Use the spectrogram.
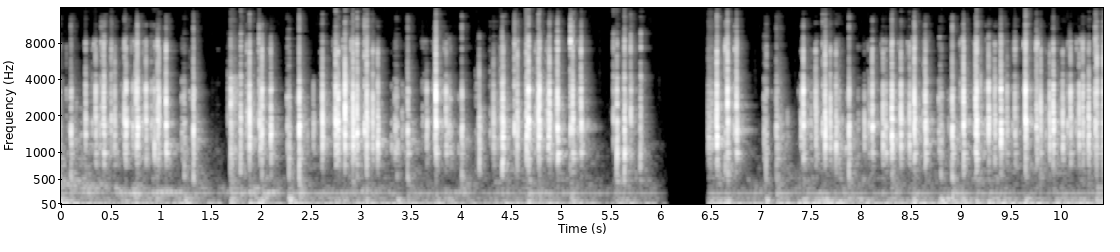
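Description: Both hands type continuously with their fingertips on a Keychron K4 compact mechanical keyboard with Gateron Yellow switches and grey and orange ABS plastic keycaps on a plastic and metal case, resting on a desk mat. Rapid, bright, clacky keystrokes come in dense bursts with very short decay over a faint low hum, broken by a brief silence near the six-second mark before the typing resumes.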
